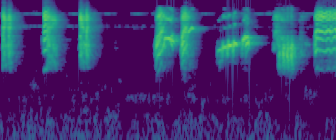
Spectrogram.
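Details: Long-tailed shrike, called cowet, codet or pentet locally, on a master recording for teaching songbirds. Three harsh rasping notes, a pause, then varied twisting whistles and buzzy, rattling phrases in quick succession.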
